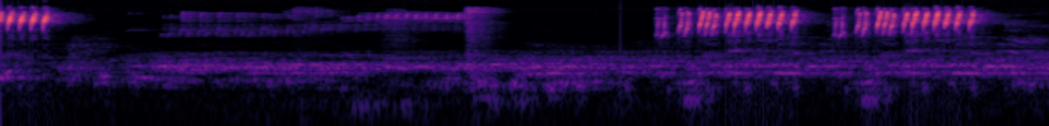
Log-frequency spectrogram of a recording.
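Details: Flamboyan bird in full, dense ngebren song. A shrill high trill opens, then comes a pair of thin level whistles, then two longer, rapidly pulsed buzzy trills near the end, over a constant low droning background.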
